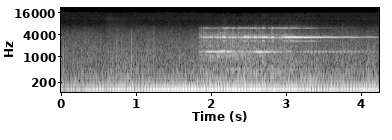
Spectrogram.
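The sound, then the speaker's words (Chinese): An electric doorbell starts ringing partway through and keeps going in one steady, shrill ring, over a low constant rumble in the background. No one speaks. “铃声之后，门开了，出来迎他的是康斯坦丁诺夫。”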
